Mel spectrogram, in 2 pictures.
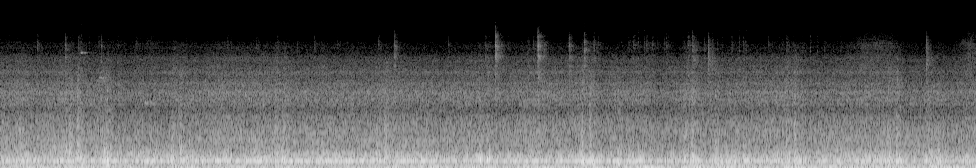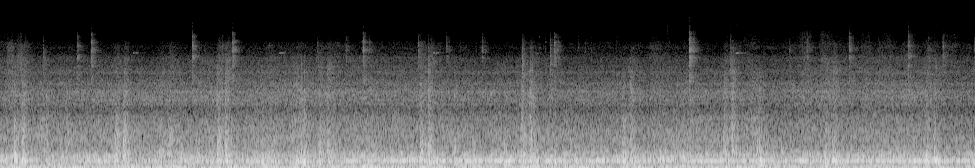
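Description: Kyoto Tango Railway diesel railcar running along the line: a steady engine drone over the rolling rumble, with the wheels clicking over rail joints at uneven intervals.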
